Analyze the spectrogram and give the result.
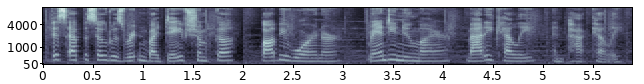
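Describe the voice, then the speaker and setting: A woman's voice: mid-range voice, a little fast. Woman narrator over faint music. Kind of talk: scripted sitcom narration.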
